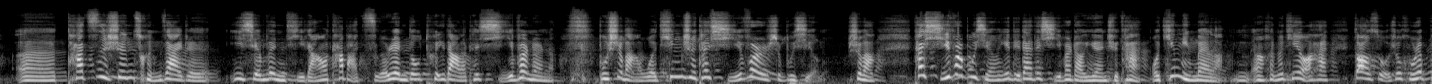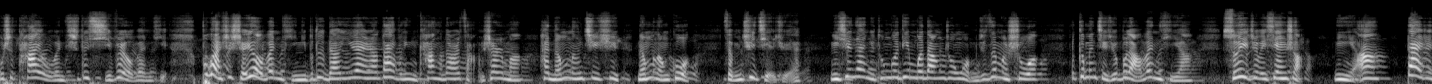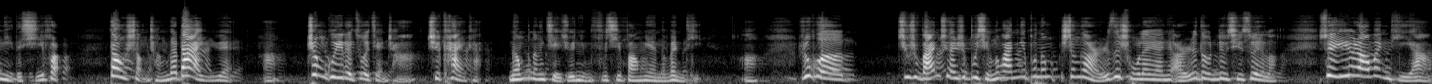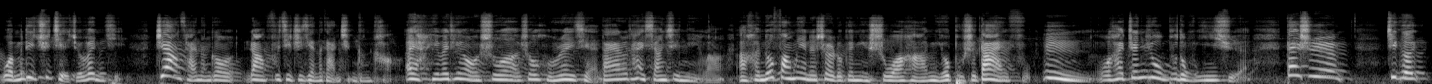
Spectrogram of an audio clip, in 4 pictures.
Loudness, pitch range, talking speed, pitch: -17 LUFS, 195-285 Hz, 335 characters per minute, 235 Hz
